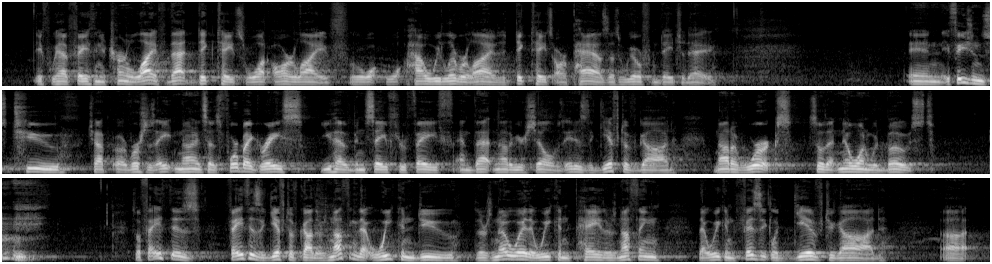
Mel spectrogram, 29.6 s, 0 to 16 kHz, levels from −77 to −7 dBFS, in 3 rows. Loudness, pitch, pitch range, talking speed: -25 LUFS, 115 Hz, 105-135 Hz, 200 wpm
